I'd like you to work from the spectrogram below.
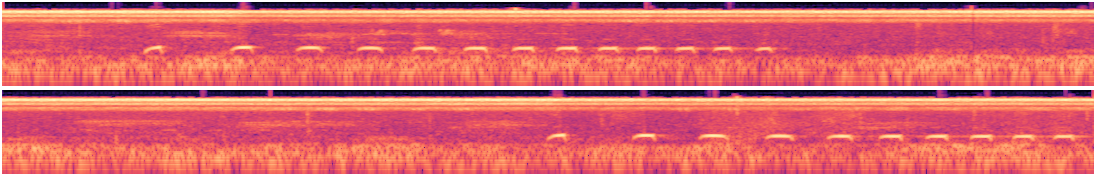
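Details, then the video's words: Two series from a white-eared brown dove, each about a dozen rapid, hooked mid-pitched notes, separated by several seconds of noisy background with faint other sounds and a constant high hiss. "white-eard brown-dove sound effect"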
